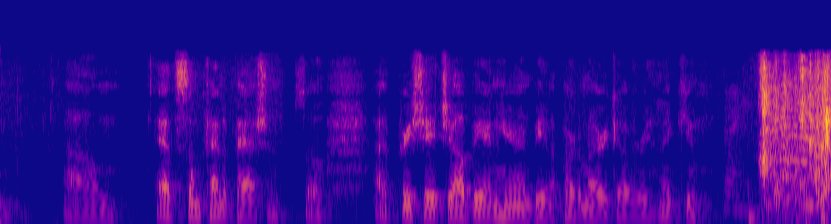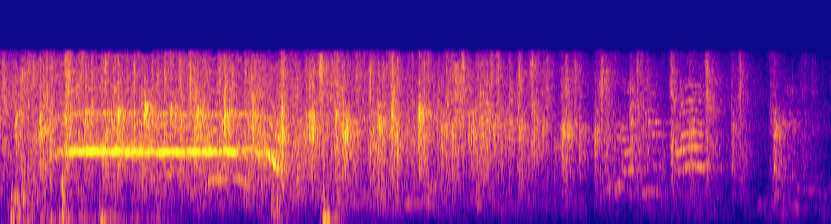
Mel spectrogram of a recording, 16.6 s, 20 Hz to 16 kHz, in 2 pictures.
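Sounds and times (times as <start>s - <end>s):
speech: 0.8s - 9.5s
audience applause for a speaker at a meeting: 7.6s - 16.6s
whistle or cheer from the audience: 8.7s - 11.3s.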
